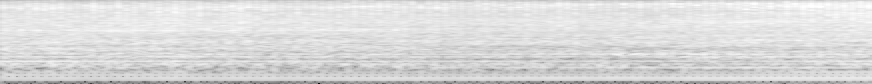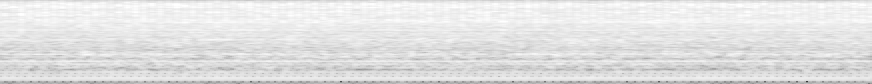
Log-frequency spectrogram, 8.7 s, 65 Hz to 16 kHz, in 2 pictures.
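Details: Sears Craftsman lawn mower, model 917.370610, on its last start after washing, an oil change and oiling the sticking wheels and gears (air filter not yet replaced): steady, even single-cylinder drone with no misses, surging or knocks; normal running.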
